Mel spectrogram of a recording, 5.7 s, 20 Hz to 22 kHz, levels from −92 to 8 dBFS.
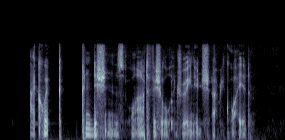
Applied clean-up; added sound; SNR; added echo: neural mask model DeepFilterNet 3.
